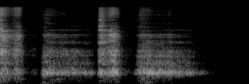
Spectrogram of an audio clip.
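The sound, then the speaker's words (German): A voice imitates the shuddering breaths of a child calming after crying, demonstrating a calming breathing technique: a few quick, jerky gasping inhales followed by one longer, trailing breath out, fairly soft, with no talking. “Ja, ganz plastisch sieht man das zum Beispiel bei Kindern, die sich damit vom Weinen beruhigen.”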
